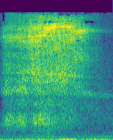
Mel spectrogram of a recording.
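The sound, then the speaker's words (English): A deep breath drawn in for demonstration: a long, airy, breathy hiss that swells steadily, holds, then tapers off over less than two seconds. “I take a deep breath, like this.”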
